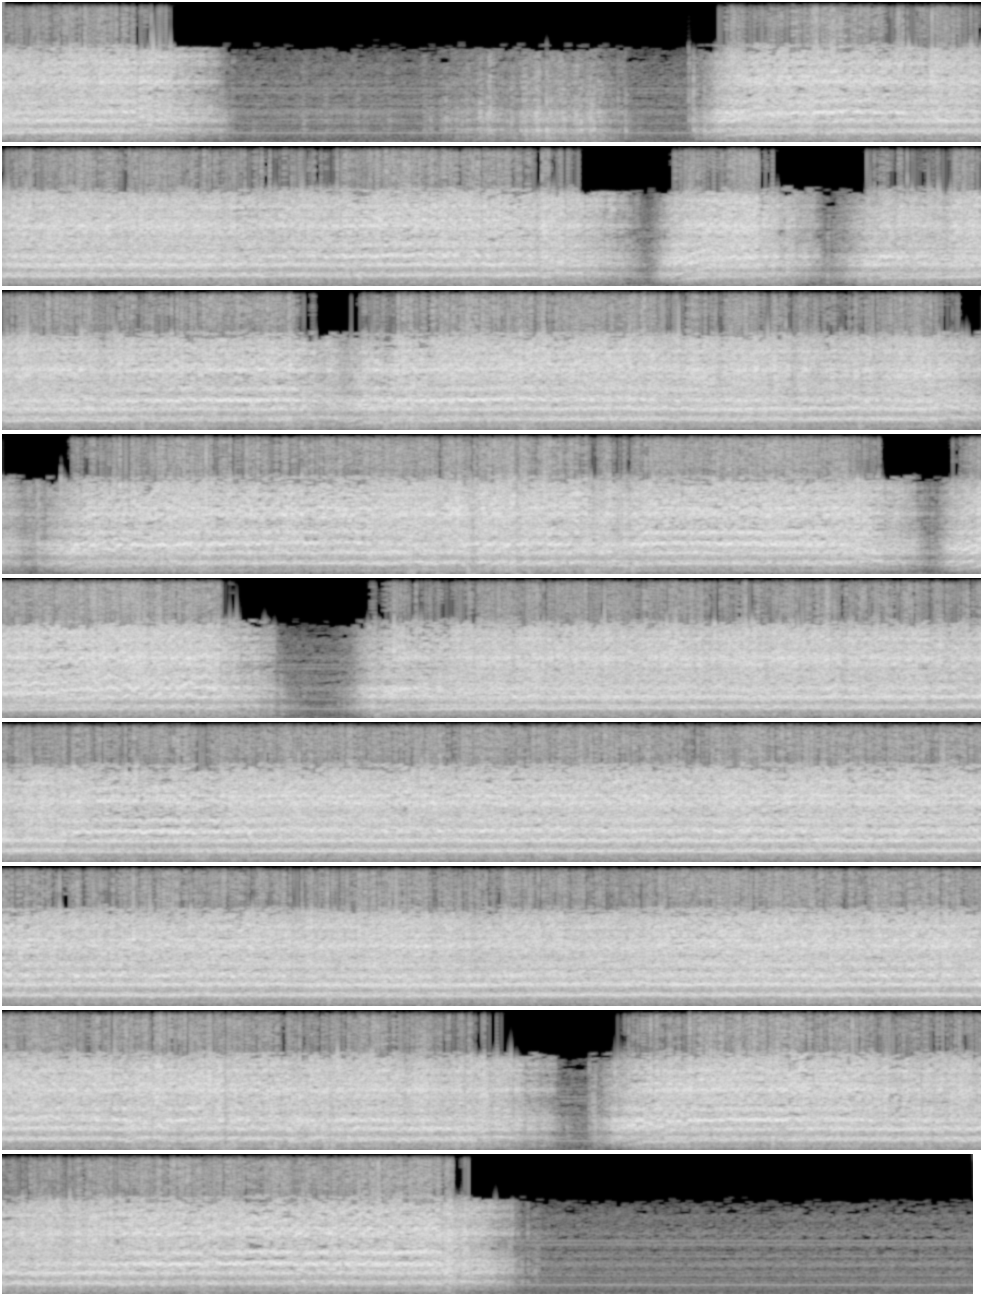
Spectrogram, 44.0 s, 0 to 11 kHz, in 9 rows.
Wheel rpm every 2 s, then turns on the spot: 90, 40, 200, 180, 110, 180, 220, 150, 230, 150, 120, 200, 220, 230, 230, 220, 230, 230, 150, 210, 160, 0.
none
